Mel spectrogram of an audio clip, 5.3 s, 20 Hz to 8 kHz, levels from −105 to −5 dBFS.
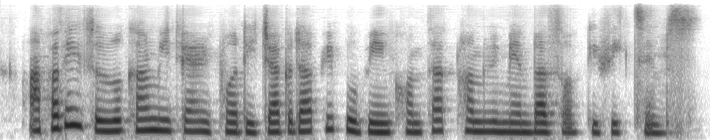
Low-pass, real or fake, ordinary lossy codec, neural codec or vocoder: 7.2 kHz; fake; none; codec, 16 kHz, 0.7 kbps, FocalCodec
